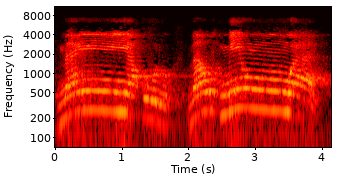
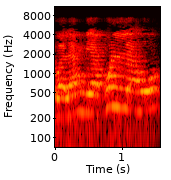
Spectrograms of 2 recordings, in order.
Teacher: نحو صوت النون والتنوين إذا أدغم في الياء والواو، الياء والواو ما فيها غنة أبدا، لما تدغم النون فيها يبقى وصف الغنة الذي هو للنون وليس للياء والواو · Shown in: first take · Term: إدغام ناقص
